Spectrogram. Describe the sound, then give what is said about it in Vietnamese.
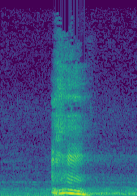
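A single gruff throat clearing heard through a device, about half a second long, low and rasping, alone against a faint background. “Giáo sư Phương Tân trong máy khẽ tằng hắng một tiếng”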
